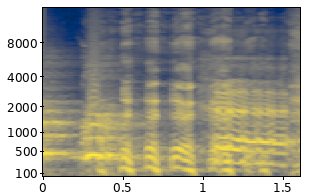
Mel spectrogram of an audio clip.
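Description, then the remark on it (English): A dog named Tank, excited after hearing a keyword he responds to, barks in a quick burst of about five or six sharp, excited yaps followed by a higher, whining bark, loud and without any talking over it. “there's a couple of keywords that he knows that he responds to.”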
